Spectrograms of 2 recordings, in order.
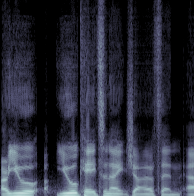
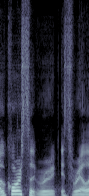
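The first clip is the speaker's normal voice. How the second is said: ordinary talk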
